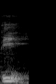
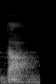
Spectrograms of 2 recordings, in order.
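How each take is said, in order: First: The word ends in a long ee vowel. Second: The word ends in a short uh vowel. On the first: The next word starts with a vowel. "সেই ওয়ার্ডের প্রথম অক্ষরটা যদি vowel হয়, তখন তার উচ্চারণ হয় দি" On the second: The next word starts with a consonant. "প্রথম অক্ষরটা যদি কনসোনেন্ট হয়, তাহলে তার উচ্চারণ হয় দা"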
